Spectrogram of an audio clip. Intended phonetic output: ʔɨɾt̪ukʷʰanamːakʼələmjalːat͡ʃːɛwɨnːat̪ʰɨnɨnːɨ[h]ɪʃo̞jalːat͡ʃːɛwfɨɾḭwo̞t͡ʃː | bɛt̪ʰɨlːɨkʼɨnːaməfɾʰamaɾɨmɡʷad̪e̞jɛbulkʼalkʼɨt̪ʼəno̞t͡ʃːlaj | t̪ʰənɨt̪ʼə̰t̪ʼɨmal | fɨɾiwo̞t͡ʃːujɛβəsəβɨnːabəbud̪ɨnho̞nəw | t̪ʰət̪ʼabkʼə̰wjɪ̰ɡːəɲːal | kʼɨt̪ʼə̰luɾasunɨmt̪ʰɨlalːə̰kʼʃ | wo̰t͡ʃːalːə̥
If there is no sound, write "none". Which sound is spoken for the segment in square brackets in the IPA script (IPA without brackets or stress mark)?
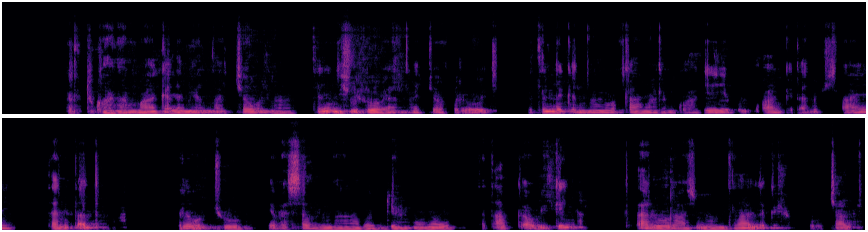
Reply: ʃ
